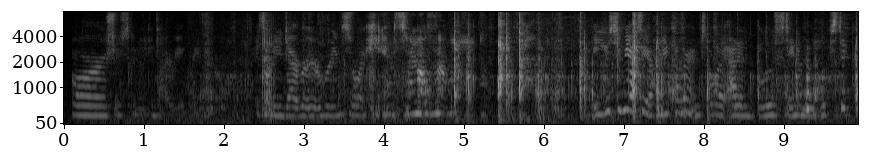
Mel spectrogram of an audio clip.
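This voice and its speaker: A woman's voice: high-pitched, very noisy. A young girl chatting casually while making slime, goofy, bossy and teasing. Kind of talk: casual chat.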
